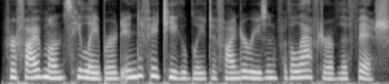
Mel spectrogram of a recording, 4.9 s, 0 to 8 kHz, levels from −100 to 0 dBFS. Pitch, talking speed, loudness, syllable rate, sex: 225 Hz, 195 wpm, -16 LUFS, 5.2 syllables/s, female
